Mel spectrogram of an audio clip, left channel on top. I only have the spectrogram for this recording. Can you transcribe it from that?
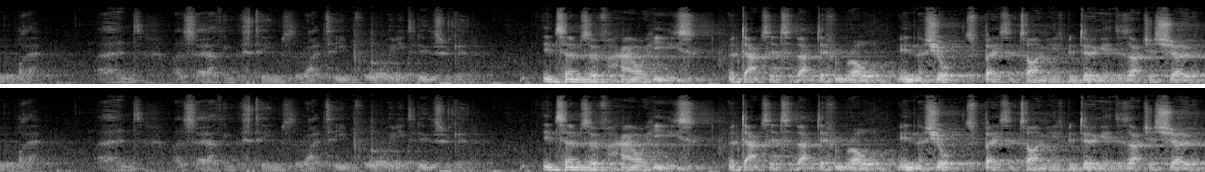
player, and I'd say I think this team's the right team for what we need to do this weekend. In terms of how he's adapted to that different role in the short space of time he's been doing it, does that just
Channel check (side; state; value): both; identical; correlation 1.00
